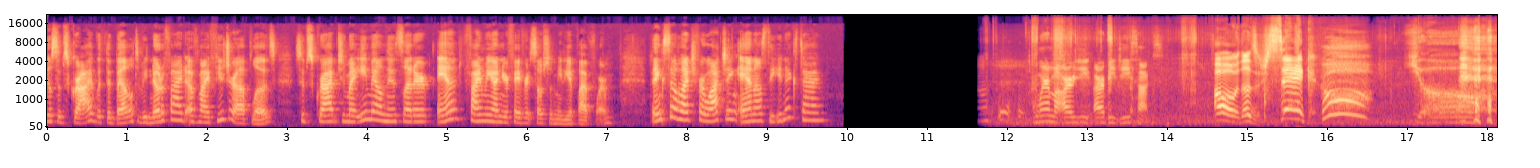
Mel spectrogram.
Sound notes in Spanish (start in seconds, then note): 15.9 suspiro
